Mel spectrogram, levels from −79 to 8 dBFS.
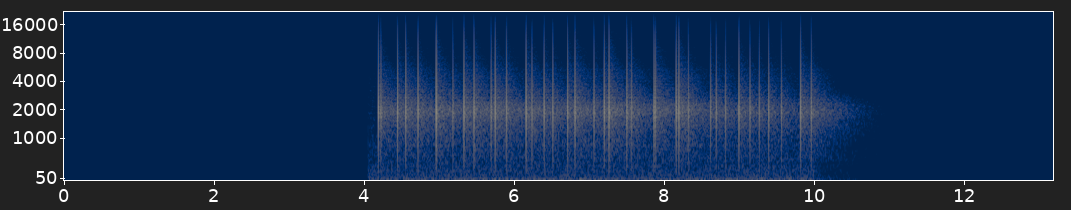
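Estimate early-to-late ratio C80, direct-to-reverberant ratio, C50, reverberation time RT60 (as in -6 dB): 9.5 dB, 5.5 dB, 8.5 dB, 2.6 s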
